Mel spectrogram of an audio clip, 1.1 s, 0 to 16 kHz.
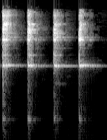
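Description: An empty glass jar is tapped four times with a knife, giving bright, evenly spaced clinks that each ring briefly at a high pitch near 2.7 kHz. This is the jar's baseline pitch before any water is added.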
